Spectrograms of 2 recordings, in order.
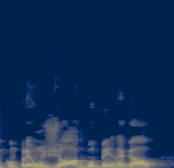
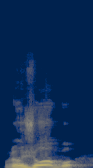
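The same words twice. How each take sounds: First: Jogo said with open o, jógo, as a mistake; wrong open o. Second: Jogo with closed o, jôgo, the right way; correct closed o. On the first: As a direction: mispronounce jogo as jógo for the noun. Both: Shown as a demonstration. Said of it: "Você não vai falar assim".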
